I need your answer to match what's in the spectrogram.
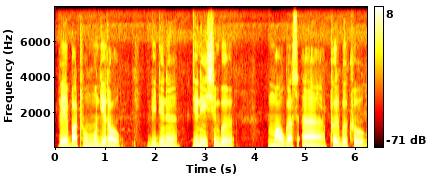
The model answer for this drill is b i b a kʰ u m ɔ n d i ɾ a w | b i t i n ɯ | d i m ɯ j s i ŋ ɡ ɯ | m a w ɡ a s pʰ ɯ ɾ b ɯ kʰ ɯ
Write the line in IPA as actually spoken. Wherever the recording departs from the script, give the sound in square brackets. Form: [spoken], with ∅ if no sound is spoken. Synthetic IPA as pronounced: b [e] b a [tʰ] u m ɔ n d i ɾ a w | b i [d] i n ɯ | d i [n] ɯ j s i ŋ [b] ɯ | m a w ɡ a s pʰ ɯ ɾ b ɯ kʰ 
